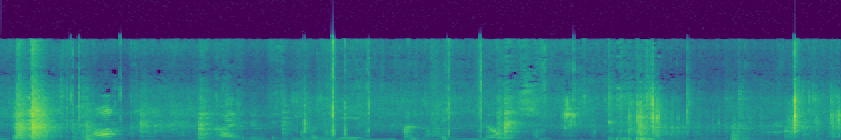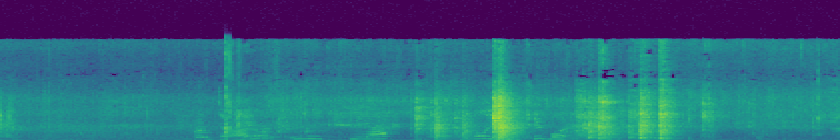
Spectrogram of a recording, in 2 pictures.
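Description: Young children's voices talking and murmuring indistinctly, with scattered light clicks and clatter as stickers are handled and pressed onto a cardboard disc.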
